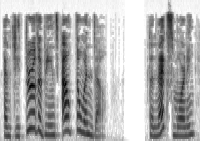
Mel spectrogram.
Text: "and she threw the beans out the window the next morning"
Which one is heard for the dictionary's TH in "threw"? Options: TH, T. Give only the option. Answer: TH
